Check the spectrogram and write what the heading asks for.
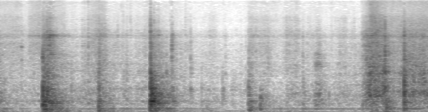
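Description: Cardboard box being handled and opened: a few light knocks and taps of cardboard in the first couple of seconds, then rustling of the contents near the end as the lid comes open.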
